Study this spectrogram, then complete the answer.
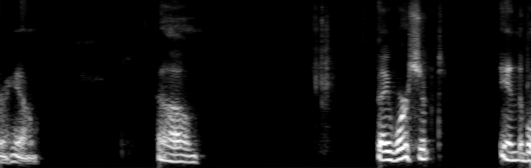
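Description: An elderly man speaks calmly in short phrases through a microphone on an online call.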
